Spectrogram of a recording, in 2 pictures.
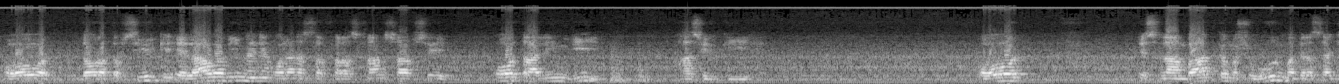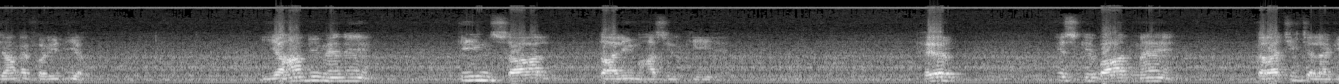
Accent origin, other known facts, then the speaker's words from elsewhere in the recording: Kohat, Khyber Pakhtunkhwa, Pakistan; also born or lived in Karachi / Punjab; اس گنبٹ قصبے کا میں رہنے والا ہوں. میری پیدائش اسی کوہاٹ کے علاقے میں سینی گنبٹ کے قصبے میں ہوئی ہے اور میں نے تعلیم پھر اپنے کوہاٹ میں بھی حاصل کی.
